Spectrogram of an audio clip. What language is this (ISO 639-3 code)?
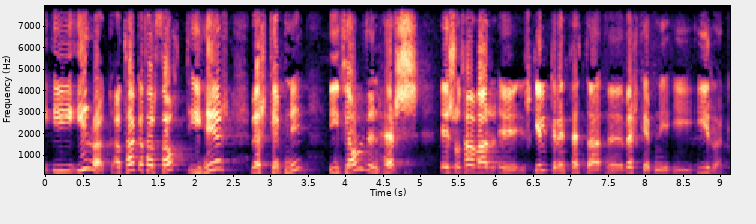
isl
